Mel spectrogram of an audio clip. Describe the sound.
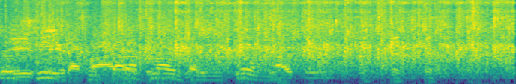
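Steady audience applause fills the whole stretch, loud, with a person talking over the clapping for the first couple of seconds before it continues alone.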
